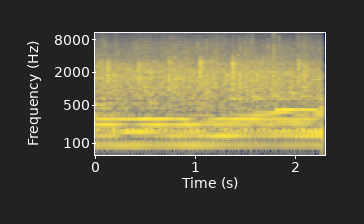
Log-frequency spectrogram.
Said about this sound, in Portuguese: Pode aplaudir o Senhor.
